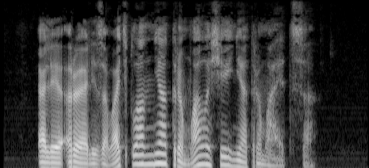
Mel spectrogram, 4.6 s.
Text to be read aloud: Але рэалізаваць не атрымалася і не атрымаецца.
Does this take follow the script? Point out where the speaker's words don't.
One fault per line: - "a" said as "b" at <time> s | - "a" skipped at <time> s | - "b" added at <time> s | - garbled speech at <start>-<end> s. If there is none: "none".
- "план" added at 1.6 s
